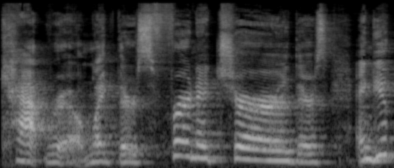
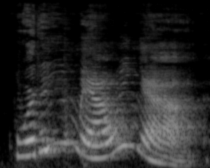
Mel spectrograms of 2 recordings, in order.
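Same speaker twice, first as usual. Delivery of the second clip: higher-pitched pet-directed voice; talking to a cat; 9 semitones higher than usual. Real, not acted. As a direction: ask the cat in a high voice. Speaker turns to her meowing cat.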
